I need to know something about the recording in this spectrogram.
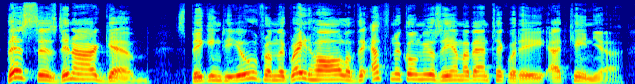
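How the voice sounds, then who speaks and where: A ceremonious announcer from the far future in a fifties radio play. His voice is high-pitched and very animated, with formal, grand sign-off phrasing. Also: moderate pace. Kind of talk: 1950s radio drama acting.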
